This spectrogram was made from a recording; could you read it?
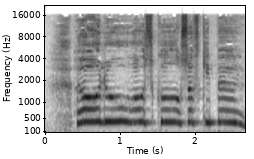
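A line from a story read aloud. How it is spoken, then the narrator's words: Terrified animals screaming. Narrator (French): hurlèrent les animaux terrorisés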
